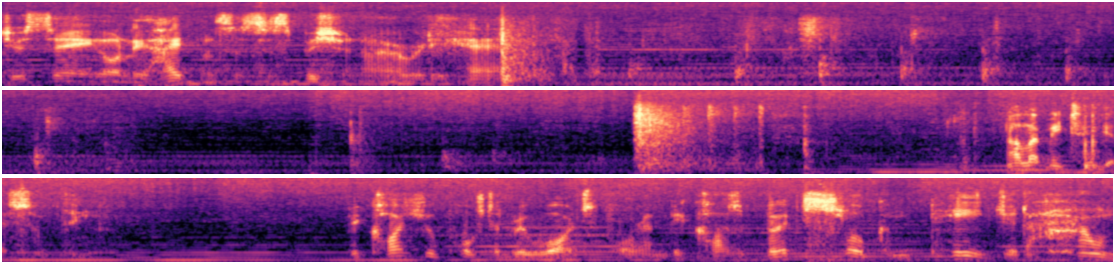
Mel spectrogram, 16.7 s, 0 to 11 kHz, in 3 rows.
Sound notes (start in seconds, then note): 2.5 book closes loudly; 8.7 door closes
